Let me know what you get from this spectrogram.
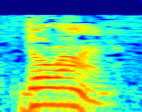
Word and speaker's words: Doron: Doron. Rhymes with moron.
